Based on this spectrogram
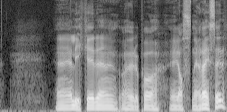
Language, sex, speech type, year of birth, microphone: Norwegian, male, spontaneous, 1961, Sennheiser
